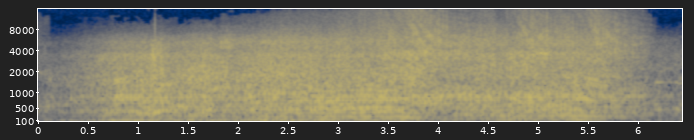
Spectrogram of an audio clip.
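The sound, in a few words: Ford GT40 race cars racing at Goodwood Revival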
